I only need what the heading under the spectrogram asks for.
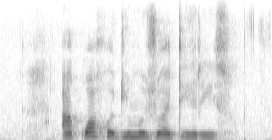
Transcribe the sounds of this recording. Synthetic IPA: akwaχɔdimʊʒwatʼiriːsɔ̥

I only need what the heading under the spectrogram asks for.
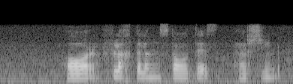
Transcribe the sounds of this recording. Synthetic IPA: hɑːrfləχtələŋstɑːtəs | hærsin

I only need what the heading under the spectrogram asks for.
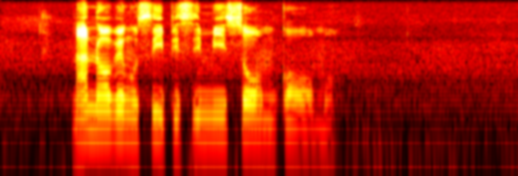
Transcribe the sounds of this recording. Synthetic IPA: nanɔɓɛŋusipʼisimisɔwom̩ɡ̥ʱɔːmɔ

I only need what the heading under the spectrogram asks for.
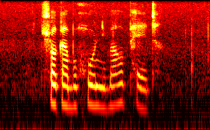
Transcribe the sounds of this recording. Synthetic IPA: ɬɔkʼabʊk͡xʰonibaʊpʰɛːtʰḁ

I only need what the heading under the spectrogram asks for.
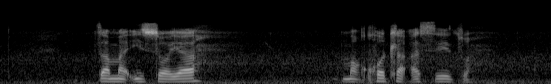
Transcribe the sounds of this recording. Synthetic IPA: t͡sʼamaʔisɔja | maq͡χʰʊt͡ɬʰa̰ʔasɪːt͡sʼwa

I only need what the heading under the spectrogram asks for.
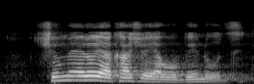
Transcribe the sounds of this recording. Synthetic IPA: ʃumɛɺɔjakʰaʃɔjaβubendoːd͡zi

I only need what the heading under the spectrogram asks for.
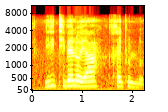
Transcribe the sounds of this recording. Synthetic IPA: lɪditʰibɛlɔjak͡xʰɛtʰʊl̩ːlɔ̰

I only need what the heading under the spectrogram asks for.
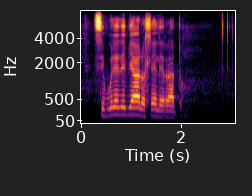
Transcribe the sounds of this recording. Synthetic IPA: sɪbulelɪbjalɔɬɛlɪraːtʼʊ̥

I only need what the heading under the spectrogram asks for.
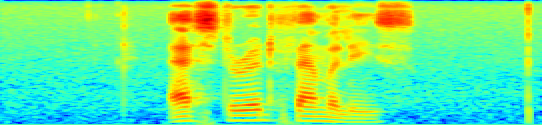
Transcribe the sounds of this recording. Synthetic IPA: æsʈəɹəɖfæmɪliz̥

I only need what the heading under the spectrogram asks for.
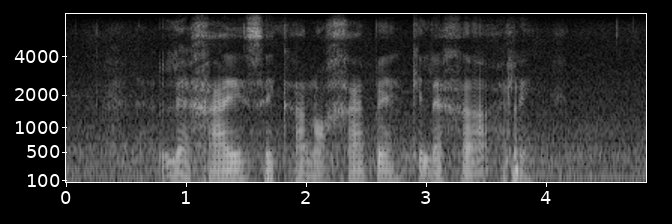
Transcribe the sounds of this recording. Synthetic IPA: lɪχaɪsɪkʰʼanɔχapʼɛkʼɪlɪχa̰ːrɪ̰

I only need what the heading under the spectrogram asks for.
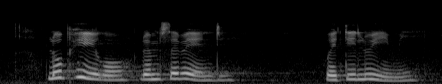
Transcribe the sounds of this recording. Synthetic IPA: lupʰik̬ɔlwem̩sɛɓentʼi | wetʼilwiːmi

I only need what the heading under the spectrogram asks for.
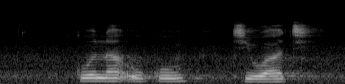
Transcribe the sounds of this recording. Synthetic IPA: kunaʔuku | t͡ʃʰʼiwaːtʰʼi̥

